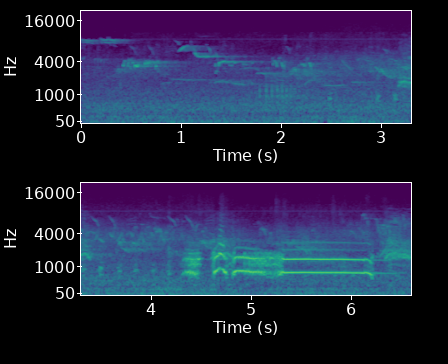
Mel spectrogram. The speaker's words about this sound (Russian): Кричал петух: «Я жить хочу!» В округе всех собак тревожа.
